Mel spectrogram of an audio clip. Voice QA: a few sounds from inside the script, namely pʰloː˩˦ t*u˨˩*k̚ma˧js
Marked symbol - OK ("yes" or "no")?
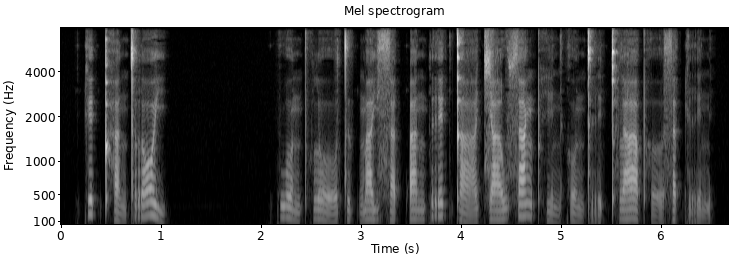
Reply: no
